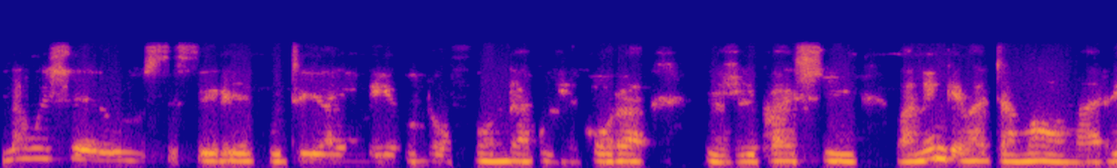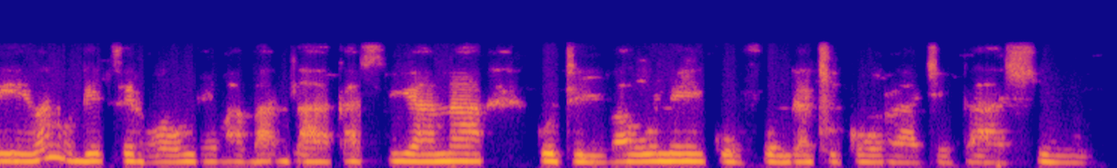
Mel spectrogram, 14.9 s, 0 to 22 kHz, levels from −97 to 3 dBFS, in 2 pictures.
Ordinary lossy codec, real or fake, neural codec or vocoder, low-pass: Opus, 16 kbps; fake; vocoder, 44.1 kHz, 128 mel bands every 512 samples, BigVGAN v2; 7.2 kHz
